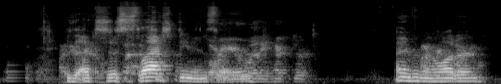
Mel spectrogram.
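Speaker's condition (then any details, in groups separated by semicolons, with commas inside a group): No condition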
